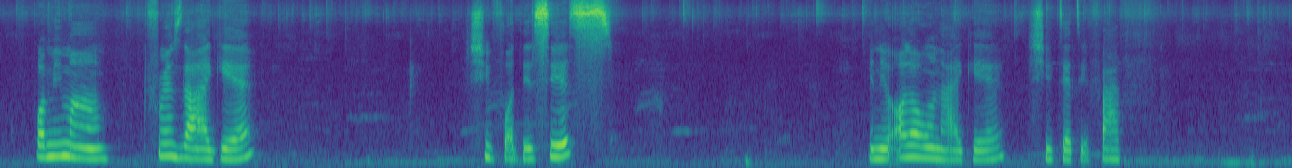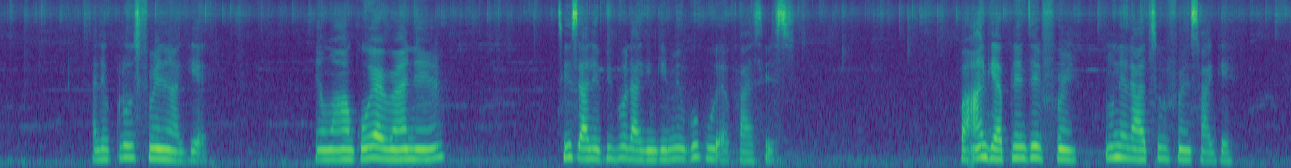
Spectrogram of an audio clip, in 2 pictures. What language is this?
Liberian English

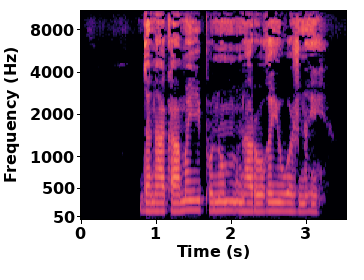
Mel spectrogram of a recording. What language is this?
Pashto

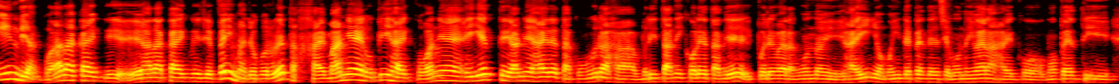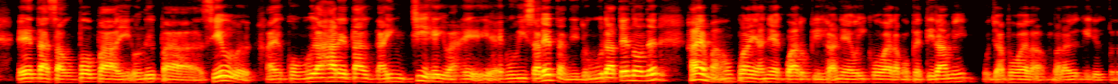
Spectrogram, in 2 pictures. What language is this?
Eastern Bolivian Guaraní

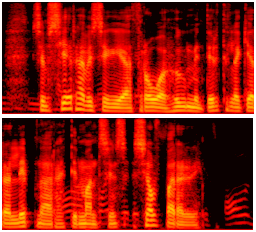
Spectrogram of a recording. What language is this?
Icelandic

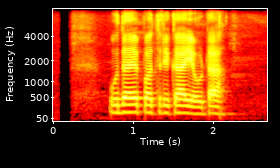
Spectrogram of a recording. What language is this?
Nepali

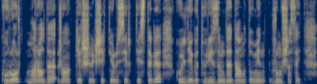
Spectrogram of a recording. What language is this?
Kazakh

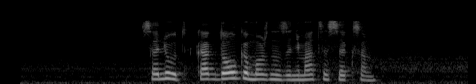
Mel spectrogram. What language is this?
Russian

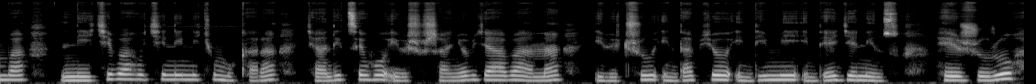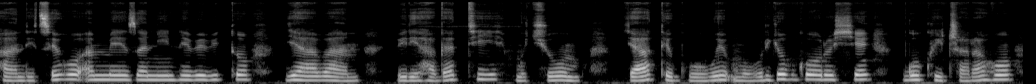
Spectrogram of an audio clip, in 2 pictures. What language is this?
Kinyarwanda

